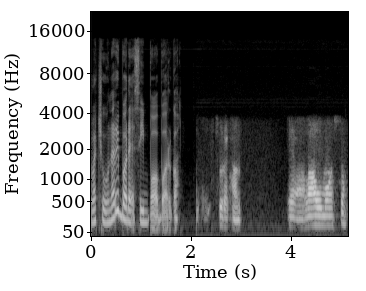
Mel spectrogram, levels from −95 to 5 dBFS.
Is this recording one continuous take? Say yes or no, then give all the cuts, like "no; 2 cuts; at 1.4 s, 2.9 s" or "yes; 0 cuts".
no; 1 cut; at 2.4 s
